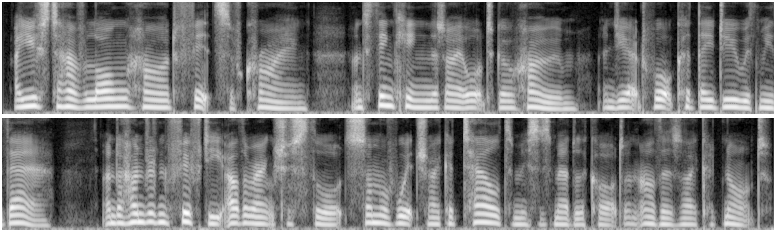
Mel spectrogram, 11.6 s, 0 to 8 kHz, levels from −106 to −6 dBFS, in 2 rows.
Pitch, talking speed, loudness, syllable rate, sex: 180 Hz, 240 wpm, -19 LUFS, 5.4 syllables/s, female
